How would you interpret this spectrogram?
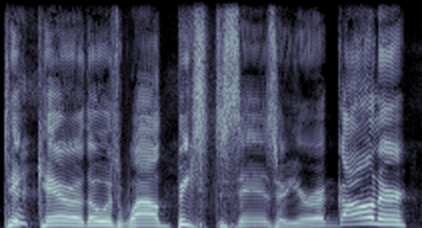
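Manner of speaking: high, loud, drawn-out rustic holler; uncle's warning shout. Acted. Uncle Henry warning Aunt Em about wild beasts, hammed-up shout.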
